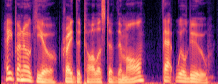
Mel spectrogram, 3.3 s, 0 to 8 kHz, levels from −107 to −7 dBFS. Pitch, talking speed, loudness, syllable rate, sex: 110 Hz, 200 wpm, -19 LUFS, 5.0 syllables/s, male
